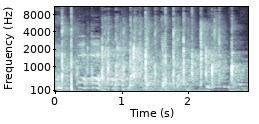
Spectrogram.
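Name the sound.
audience clapping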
